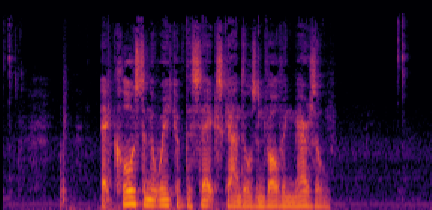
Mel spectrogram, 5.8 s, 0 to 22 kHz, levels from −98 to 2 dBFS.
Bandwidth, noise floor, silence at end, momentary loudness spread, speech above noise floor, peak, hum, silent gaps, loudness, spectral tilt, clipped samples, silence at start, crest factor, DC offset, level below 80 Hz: 16 kHz; -68 dBFS; 1.4 s; 25 LU; 40 dB; -10 dBFS; none; none; -30 LUFS; -5.5 dB/octave; under 0.1%; 0.1 s; 22 dB; under 0.1%; -52 dBFS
